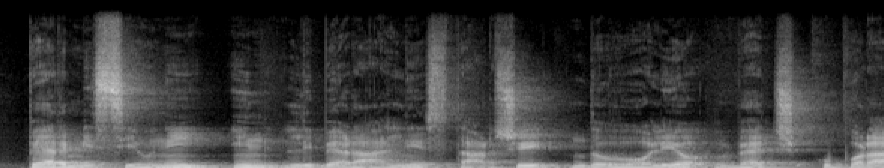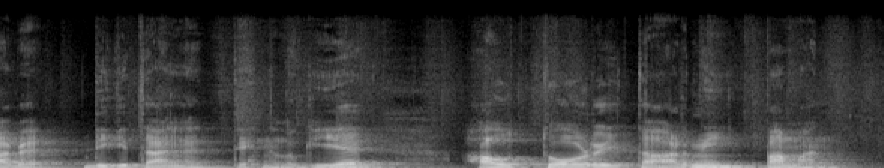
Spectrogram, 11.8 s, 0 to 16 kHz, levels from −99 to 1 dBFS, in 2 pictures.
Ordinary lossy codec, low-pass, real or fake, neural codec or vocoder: none; 14.4 kHz; real; none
